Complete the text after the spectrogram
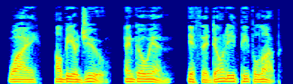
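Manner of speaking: ordinary delivery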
